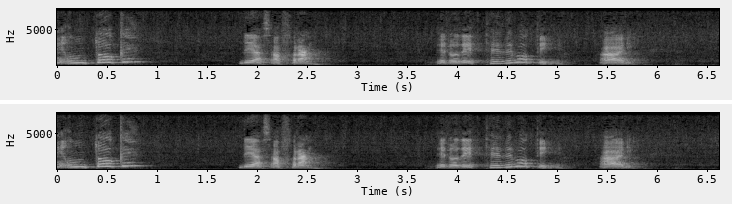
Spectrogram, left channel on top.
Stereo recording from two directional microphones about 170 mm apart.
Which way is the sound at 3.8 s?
55° right (ahead or behind).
